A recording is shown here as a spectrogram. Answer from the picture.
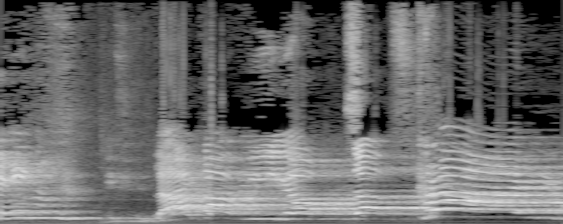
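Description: Children singing a short tune in held, gliding notes, with a brief break about a second in.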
